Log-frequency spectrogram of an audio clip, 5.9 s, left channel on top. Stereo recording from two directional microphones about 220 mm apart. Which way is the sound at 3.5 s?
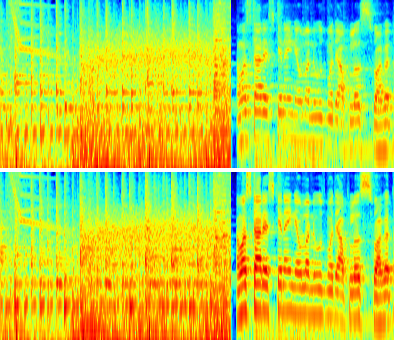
35° right (ahead or behind).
